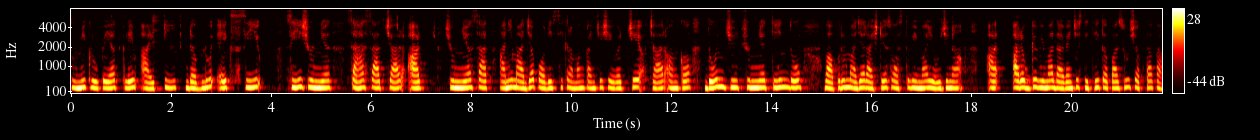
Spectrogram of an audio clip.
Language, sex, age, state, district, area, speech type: Marathi, female, 18-30, Maharashtra, Wardha, urban, read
